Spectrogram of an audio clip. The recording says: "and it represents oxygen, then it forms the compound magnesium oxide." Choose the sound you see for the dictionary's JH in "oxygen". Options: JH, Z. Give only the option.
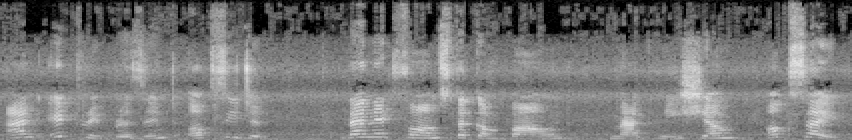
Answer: JH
